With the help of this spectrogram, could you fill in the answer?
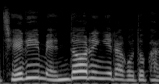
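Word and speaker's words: gerrymandering: 이게 이른바 그 이 게리맨더링하고 관련이 있는 거죠? – 네, 맞습니다. 이 미국인들은 뭐 제리맨더링이라고도 발음하는 건데요.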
